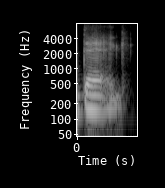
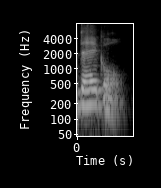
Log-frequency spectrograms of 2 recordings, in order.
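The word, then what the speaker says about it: Daigle: she likes and she mentions Lauren and she pronounced it Lauren Deg and you know Lauren Dagel pronounces it Dagel and it's same last name.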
